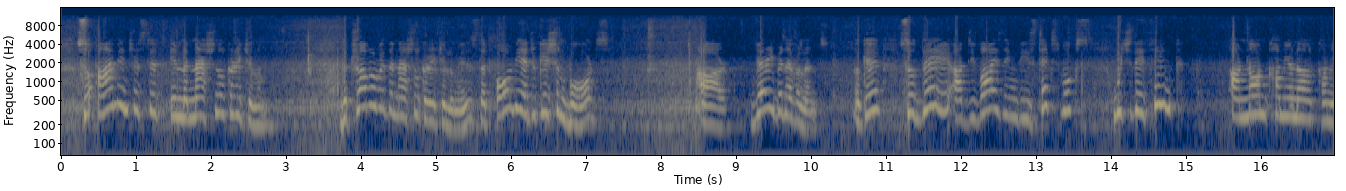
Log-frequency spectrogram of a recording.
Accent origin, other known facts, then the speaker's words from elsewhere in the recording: West Bengal, India; first language Bengali; English is a second language; And you have to know the language, so clearly Bengali is my mother tongue, so I can teach there, and English, I'm bilingual in, so I can teach there.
